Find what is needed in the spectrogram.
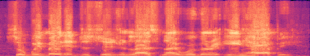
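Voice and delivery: high, lightly put-on old man's voice, eat happy said proudly; imitating the patient deciding to eat happy; elderly patient. Old patient quoted by nurse.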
